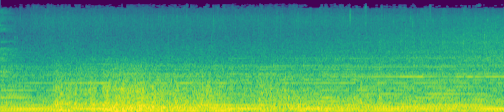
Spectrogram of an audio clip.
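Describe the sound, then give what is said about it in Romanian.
Deep, rolling thunder rumbles steadily under a constant wash of heavy rain, loud, with no voices present throughout. “Tunetul îți dă lauda.”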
